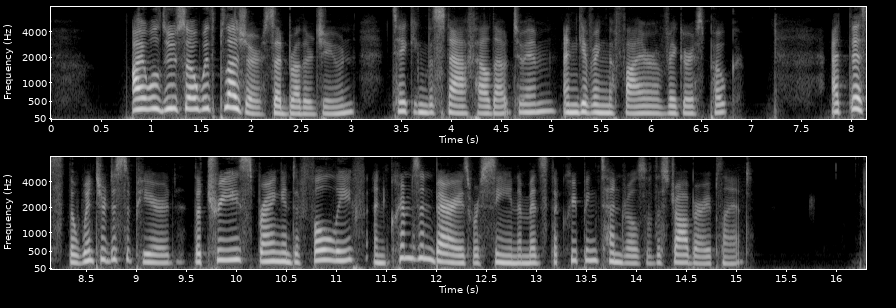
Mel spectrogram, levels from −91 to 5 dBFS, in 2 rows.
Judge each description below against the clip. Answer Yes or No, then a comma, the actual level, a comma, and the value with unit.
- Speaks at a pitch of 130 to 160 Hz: No, high, 210 Hz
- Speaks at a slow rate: No, average, 175 wpm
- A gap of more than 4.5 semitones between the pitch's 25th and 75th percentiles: Yes, average, 5.3 semitones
